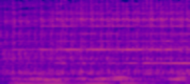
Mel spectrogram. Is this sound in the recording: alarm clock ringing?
yes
